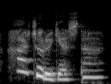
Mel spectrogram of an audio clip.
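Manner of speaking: plain reading voice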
